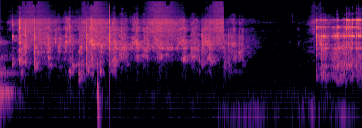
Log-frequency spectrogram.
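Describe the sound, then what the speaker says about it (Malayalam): Rapid, scraping whisking against a glass bowl, loud and close, stopping for about a second before a second burst of beating. "ഒരു ചില്ല് ബൗളിലേക്ക് മാറ്റിട്ടോ ഇത് നന്നായിട്ട് നമുക്കൊന്ന് ബീറ്റ് ചെയ്തെടുക്കാം"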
